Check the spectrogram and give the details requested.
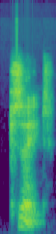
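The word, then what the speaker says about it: Xate: name is again please it's it's x-a-t-e like that and that's pronounced s8 yes yes okay good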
